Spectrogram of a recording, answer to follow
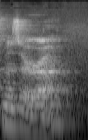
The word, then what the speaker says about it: Missouri: can breathe now title my experience in the Missouri State Penitentiary was I losing my Missouri Missour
